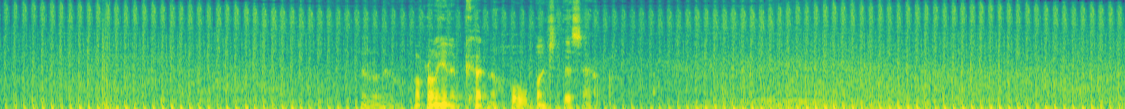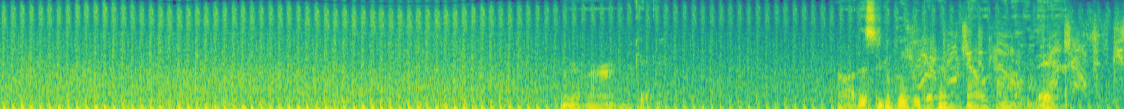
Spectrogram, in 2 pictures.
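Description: A helicopter's rotor chops steadily and loudly.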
